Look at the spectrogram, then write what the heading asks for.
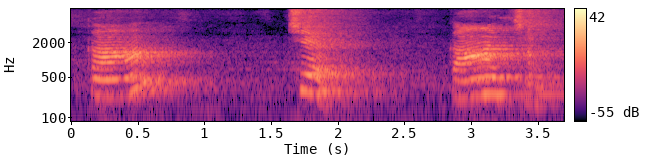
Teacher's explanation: जब भी हम किसी वर्ण पर चंद्रमा के आकार में गोल, आधा गोल बनाकर उस पर बिंदी लगाते हैं, इसे हम चंद्र बिंदु कहते हैं, यानी कि अनुनासिका कहते हैं। वो शब्द जिसके उच्चारण में ध्वनि नाक व मुंह दोनों से आती है उसको हम अनुनासिका कहते हैं।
